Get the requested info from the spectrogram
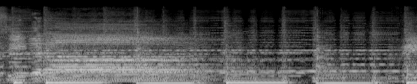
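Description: A folk ensemble playing live, with accordion, acoustic rhythm guitar and a double bass (berda) sounding one low held note after another, and male voices singing in harmony.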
